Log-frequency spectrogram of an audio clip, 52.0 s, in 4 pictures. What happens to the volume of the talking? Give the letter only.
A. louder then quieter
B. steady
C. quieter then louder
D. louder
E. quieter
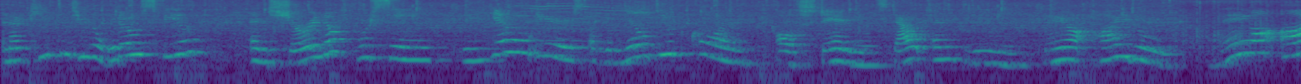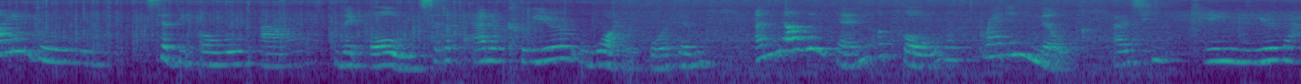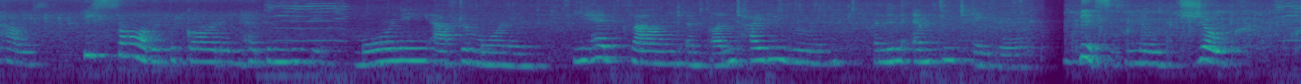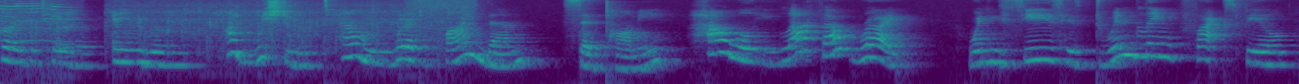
B.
